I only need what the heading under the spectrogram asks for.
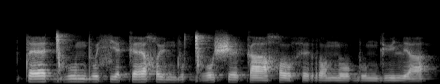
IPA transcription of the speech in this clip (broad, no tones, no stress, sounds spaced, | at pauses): t ɛ ɡ͡ǀ u n d u sʲ ɛ k ɛ χ y n d u ɡ͡ǀ o ʃ ɘ k a χ o h ɘ r ɔ n o ɡ u ŋ ɡ y lʲ a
